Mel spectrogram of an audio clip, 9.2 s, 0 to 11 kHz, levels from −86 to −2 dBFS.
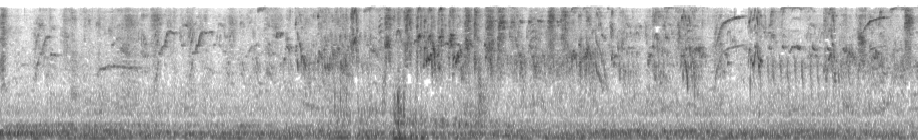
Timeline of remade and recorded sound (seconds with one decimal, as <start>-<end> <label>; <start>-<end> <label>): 0.0-1.1 recorded; 1.1-1.9 remade; 1.9-5.4 recorded; 5.4-7.7 remade; 7.7-9.2 recorded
